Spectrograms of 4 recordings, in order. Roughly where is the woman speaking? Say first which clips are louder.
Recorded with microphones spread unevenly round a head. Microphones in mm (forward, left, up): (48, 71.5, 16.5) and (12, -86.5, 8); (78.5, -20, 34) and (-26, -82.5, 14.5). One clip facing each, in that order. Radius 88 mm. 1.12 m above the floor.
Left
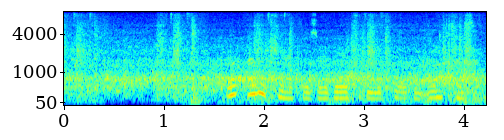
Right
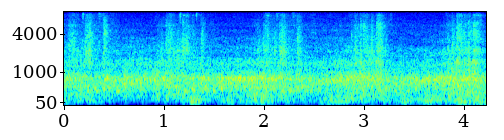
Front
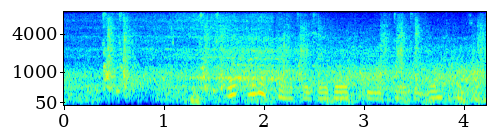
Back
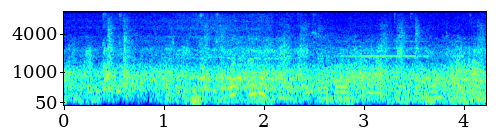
Left 10 dB, front 6 dB; left.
